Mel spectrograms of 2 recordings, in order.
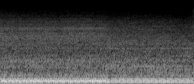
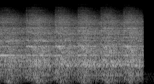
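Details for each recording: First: Mitsubishi Evo 8 restoration, idle just after first start-up after long storage: smooth even low hum, no ticking or knocking, 85 PSI oil pressure; healthy. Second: Abandoned Mitsubishi Evo 8 under restoration with a new crank sensor and temporary wiring: even starter cranking with steady compression beats, but it won't start. The ECU shows no cranking RPM; wiring and ECM grounds are being checked.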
